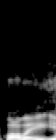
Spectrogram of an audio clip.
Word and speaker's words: Huawei: Is it Huawei or Huawei? – Yeah. – Huawei.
